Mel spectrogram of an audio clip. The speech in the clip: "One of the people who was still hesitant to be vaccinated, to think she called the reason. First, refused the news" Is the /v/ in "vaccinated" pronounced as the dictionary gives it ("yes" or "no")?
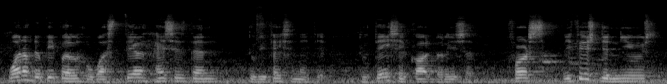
no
